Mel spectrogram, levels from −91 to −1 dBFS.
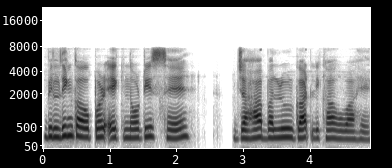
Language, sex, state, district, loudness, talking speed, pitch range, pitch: Hindi, female, Arunachal Pradesh, Lower Dibang Valley, -16 LUFS, 135 wpm, 200-225 Hz, 210 Hz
